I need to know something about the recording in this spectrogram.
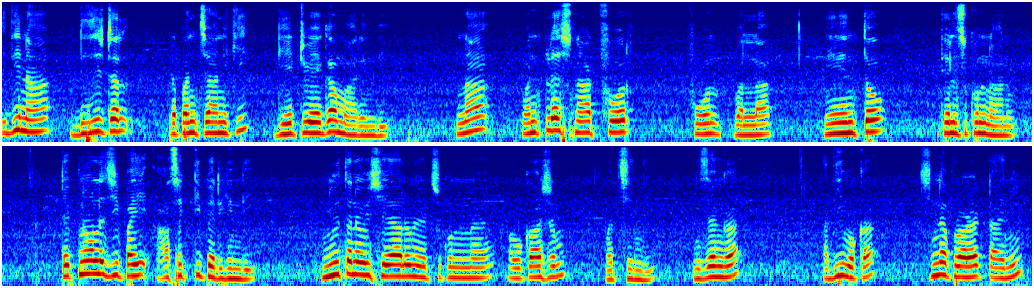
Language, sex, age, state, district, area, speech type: Telugu, male, 18-30, Andhra Pradesh, Nandyal, urban, spontaneous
